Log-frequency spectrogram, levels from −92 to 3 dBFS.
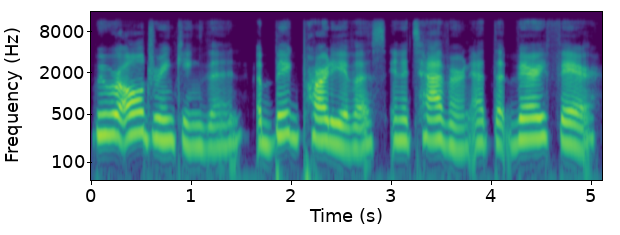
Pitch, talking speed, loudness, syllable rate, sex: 205 Hz, 200 wpm, -19 LUFS, 4.4 syllables/s, female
